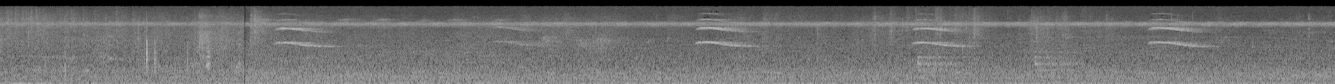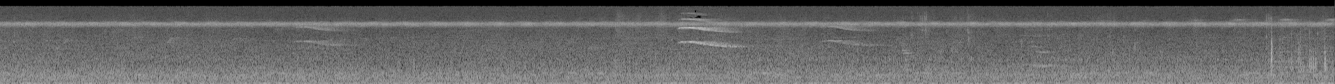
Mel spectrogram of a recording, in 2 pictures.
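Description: A bird repeats a short, falling whistled note every few seconds, about eight times in all, over a steady, high-pitched insect drone.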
